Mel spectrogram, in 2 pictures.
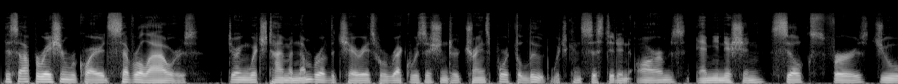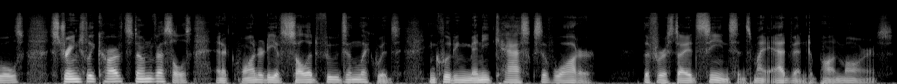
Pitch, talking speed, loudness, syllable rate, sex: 100 Hz, 180 wpm, -20 LUFS, 5.6 syllables/s, male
